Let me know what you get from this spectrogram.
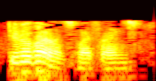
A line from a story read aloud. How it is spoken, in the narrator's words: he said calmly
